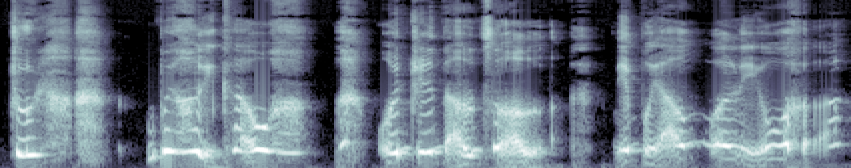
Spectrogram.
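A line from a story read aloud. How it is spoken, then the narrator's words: Crying. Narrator (Chinese): 志明马上哭着说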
